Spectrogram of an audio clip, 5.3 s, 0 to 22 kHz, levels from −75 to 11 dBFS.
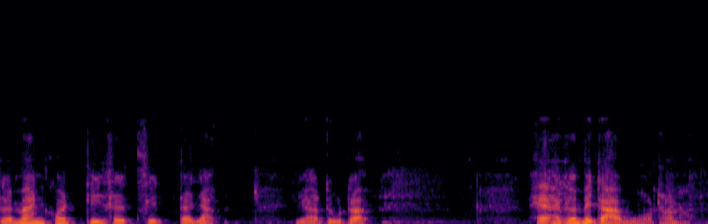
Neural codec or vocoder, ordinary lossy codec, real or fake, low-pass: vocoder, 22.05 kHz, 80 mel bands, HiFi-GAN; none; fake; none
